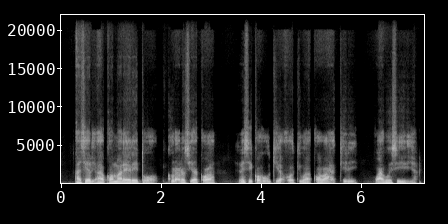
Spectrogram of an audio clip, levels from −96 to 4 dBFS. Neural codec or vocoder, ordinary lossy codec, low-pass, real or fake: codec, 44.1 kHz, 2.6 kbps, DAC; none; none; fake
